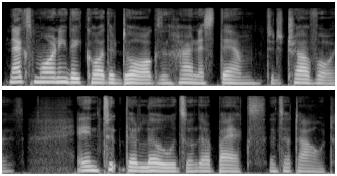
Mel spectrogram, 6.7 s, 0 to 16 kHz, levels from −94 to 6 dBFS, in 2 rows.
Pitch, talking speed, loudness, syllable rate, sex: 160 Hz, 200 wpm, -19 LUFS, 4.6 syllables/s, female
